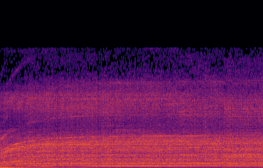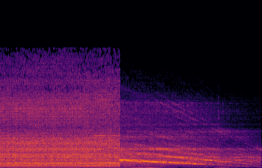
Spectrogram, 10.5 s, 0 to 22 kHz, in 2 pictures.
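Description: Bosch GTS 10 J table saw switching on with soft start, a loud, even motor whine with blade hum lasting about eight seconds before the power cuts and the blade coasts down with a falling pitch.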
